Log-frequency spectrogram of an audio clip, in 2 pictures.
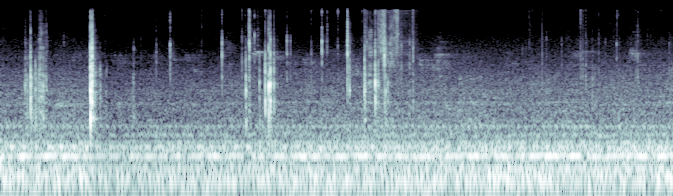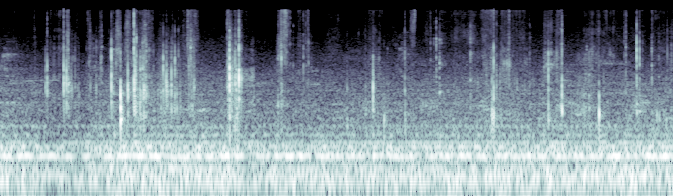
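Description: Scattered light clicks and taps of hands handling a plastic power adapter, charging cable and phone box, over a steady low hum.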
